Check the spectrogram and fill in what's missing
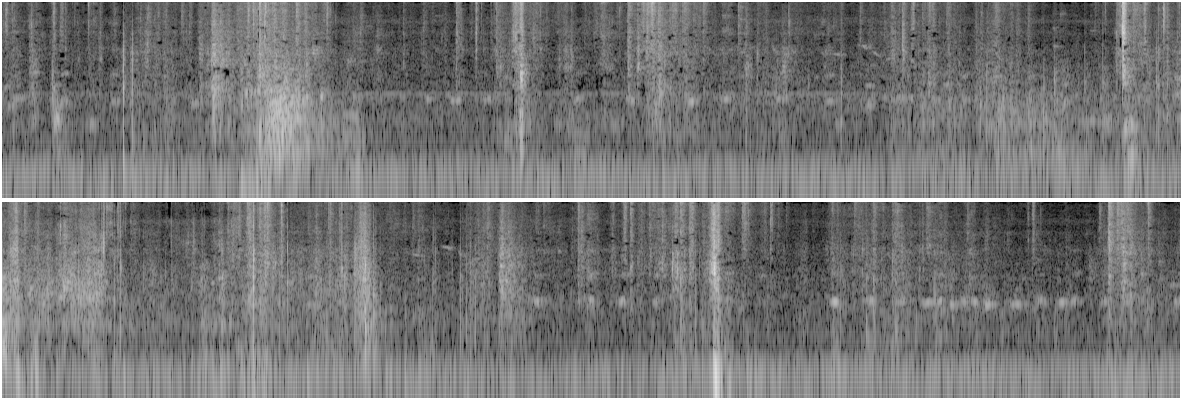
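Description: Spotted doves cooing in a breeding setup, soft repeated coos at mid distance amid a steady low background hum, with occasional shuffles and a sharp knock.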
